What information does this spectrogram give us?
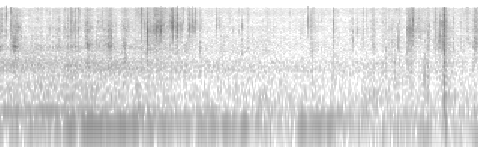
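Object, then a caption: Bar soap scraped with a metal knife. A metal knife scrapes and carves shavings from a hand-held, painted solid green bar of soap with a dark edge. Quiet, crackly scraping and soft crunching patter along, with bright flicks and a low steady hum underneath. A couple of sharper scrapes stand out near the end.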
